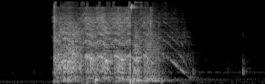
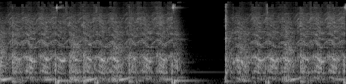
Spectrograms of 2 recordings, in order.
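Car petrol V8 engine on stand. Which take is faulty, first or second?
second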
